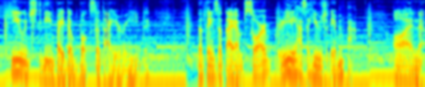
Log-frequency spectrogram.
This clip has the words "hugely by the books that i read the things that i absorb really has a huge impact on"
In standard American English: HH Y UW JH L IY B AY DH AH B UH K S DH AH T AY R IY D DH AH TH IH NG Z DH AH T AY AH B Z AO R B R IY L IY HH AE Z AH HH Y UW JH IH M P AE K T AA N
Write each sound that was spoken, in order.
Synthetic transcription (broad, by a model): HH Y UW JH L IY B AY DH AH B UH K S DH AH T AY R IY D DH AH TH IH NG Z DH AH T AY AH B S AO R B R IY L IY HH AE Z AH HH Y UW JH IH M P AE K T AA N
